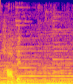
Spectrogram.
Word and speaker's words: haben: Hab and N. Haben.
